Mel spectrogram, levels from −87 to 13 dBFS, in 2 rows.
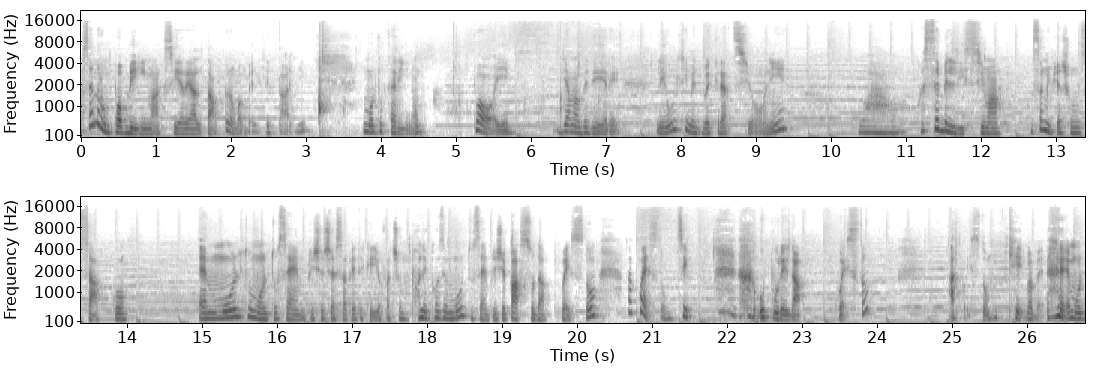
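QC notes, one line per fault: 14.09 s and 20.35 s, dropped samples: a single sharp click at each point, with nothing audibly missing. Likely a handful of samples lost, a tiny fraction of a millisecond, so the waveform jumps straight to a later value and the step is heard as a click.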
